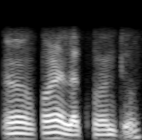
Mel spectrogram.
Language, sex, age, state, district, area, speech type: Odia, male, 30-45, Odisha, Nabarangpur, urban, conversation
